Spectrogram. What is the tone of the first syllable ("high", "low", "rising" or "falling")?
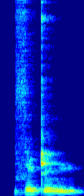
falling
